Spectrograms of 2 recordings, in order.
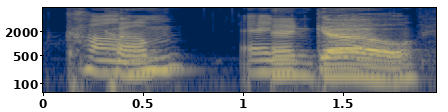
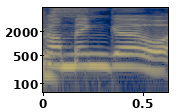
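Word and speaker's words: Kum & Go: Yes, that's called come and go. But it's spelled K U M.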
